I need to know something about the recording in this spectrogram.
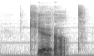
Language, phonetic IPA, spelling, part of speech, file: Polish, [ˈcɛrat], kierat, noun, Pl-kierat.ogg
